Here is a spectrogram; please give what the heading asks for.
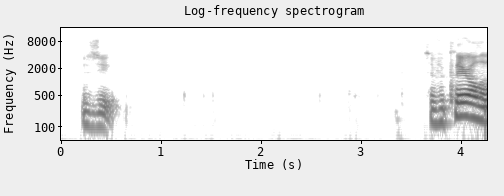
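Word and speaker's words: づ: And this is, by the way, this is do pronounced zu.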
